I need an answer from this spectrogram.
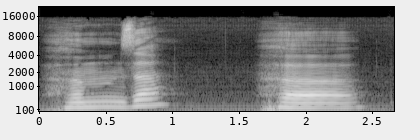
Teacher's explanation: حمزہ ہا حلق کے اس حصے سے ادا ہوتے ہیں جو سینے کی جانب ہوتا ہے، یعنی آپ کے حلق کا سب سے نچلا حصہ۔ اس حصے کو اقصائے حلق بھی کہتے ہیں۔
